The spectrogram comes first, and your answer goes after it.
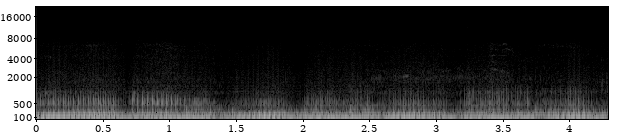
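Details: Short stretch of a napping Maine Coon kitten named Olof purring in a sink, a deep throbbing rumble rising and falling about once per second in even breathing cycles.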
